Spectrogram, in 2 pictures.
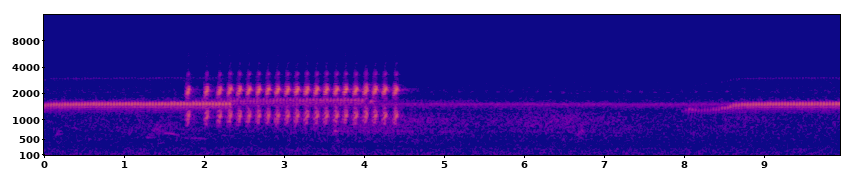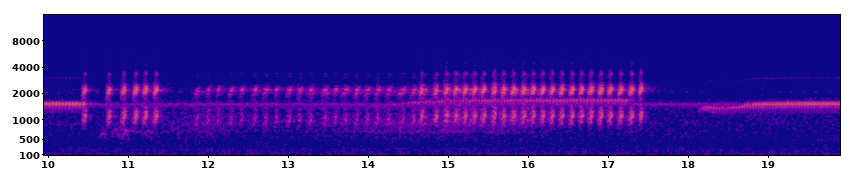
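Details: Mid-April night at a pond in north-eastern Italy: tree frogs break into fast, rhythmic croaking bouts between quiet gaps, and mole crickets trill continuously, their smooth, high tone rising and fading.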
